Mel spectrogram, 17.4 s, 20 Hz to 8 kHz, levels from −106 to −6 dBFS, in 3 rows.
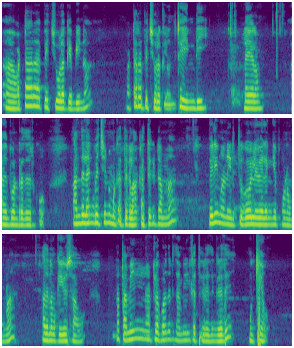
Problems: background sounds at intervals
